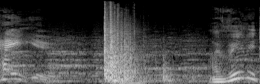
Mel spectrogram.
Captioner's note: door slams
